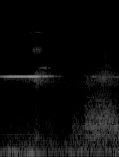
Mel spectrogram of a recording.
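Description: Chalk squeaking on a chalkboard as a line is drawn: one steady high squeal for just under a second, followed by faint chalk scratching near the end.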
